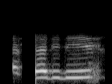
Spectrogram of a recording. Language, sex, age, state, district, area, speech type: Hindi, female, 60+, Uttar Pradesh, Mau, urban, conversation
